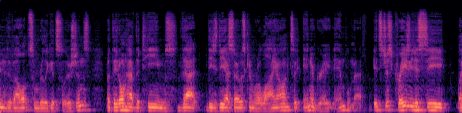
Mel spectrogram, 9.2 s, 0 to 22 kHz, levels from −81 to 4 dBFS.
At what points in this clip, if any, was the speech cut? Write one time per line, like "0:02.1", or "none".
0:07.2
